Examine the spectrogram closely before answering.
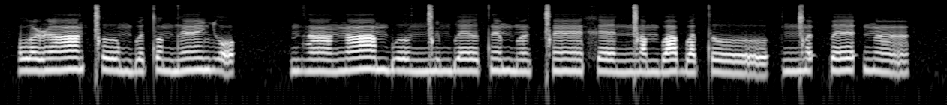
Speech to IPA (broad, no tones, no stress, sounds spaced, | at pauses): lˠ œ ɭ ãː ǀ ɤː m b œ t ɔ n d ɛ̃ː ʎ ɔ | n z ãː ŋ ãː m b ɤː ŋ͡ǀ i m b ɛː ə̯ t ɛ̃ m b œ̃ ə̯ ǀ ɛ̃ː x ɛː ŋ͡ǀ a m b a b a t ɤː | ŋ͡ǀ œ ʔ p ɛː ʔ ŋ œ̃ː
